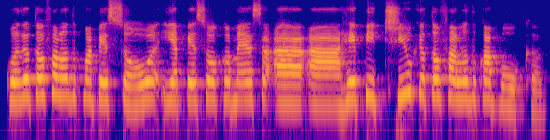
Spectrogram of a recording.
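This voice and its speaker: A woman's voice: sits high, fairly quick. A middle-aged woman, chatting casually on a podcast and retelling moments with her daughter. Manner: expressive, quotes her daughter in stories. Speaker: podcast co-host. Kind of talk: casual chat among friends.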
